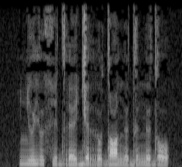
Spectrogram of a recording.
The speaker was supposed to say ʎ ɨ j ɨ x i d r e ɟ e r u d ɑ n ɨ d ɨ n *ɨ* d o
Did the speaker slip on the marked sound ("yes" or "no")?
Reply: no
